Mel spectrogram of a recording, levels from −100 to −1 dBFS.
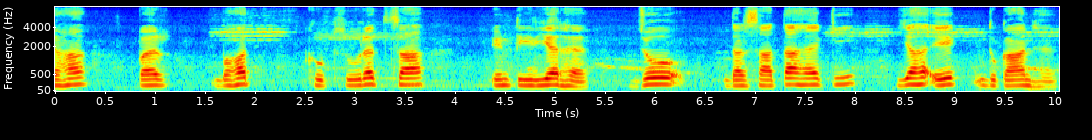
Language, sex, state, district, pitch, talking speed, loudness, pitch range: Hindi, male, Uttar Pradesh, Lucknow, 165 Hz, 90 wpm, -17 LUFS, 155-185 Hz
